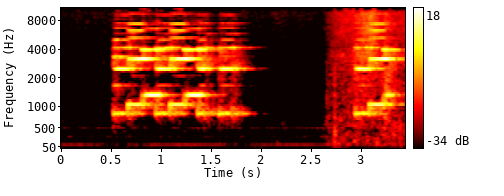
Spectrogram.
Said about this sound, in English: Mom, stay here. Are you going to get the phone?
